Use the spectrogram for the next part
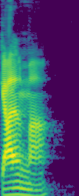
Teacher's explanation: there is far less air coming out these are unaspirated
